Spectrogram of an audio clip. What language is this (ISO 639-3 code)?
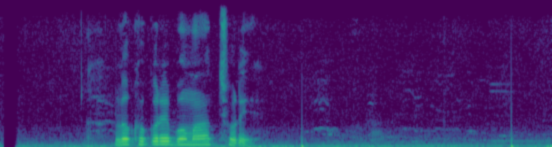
ben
